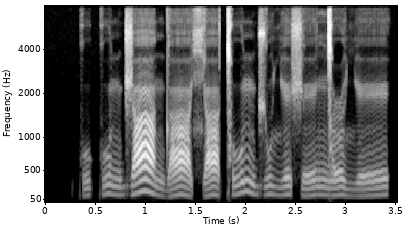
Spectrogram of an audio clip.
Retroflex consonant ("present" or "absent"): absent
